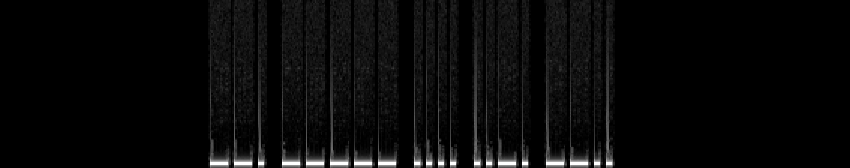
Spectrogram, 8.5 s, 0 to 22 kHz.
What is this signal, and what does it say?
Morse code, heard as a keyed tone, about 20 wpm, 700 Hz. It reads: G0HFZ
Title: DXCC-100 Call Signs - 5 Characters - Repeated 3x - 20wpm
